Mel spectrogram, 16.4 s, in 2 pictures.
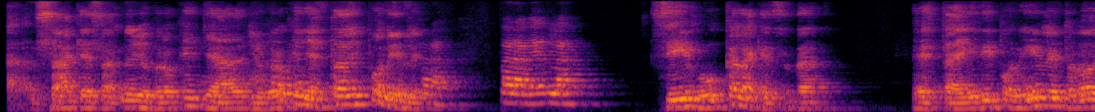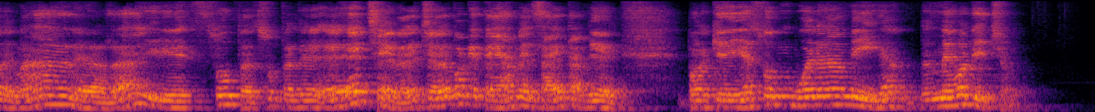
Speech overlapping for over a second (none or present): present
